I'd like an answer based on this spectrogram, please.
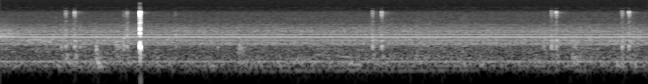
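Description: Faint computer mouse clicks over near silence: one sharper click about a second and a half in, then a few quiet clicks, some in pairs.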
